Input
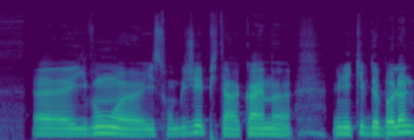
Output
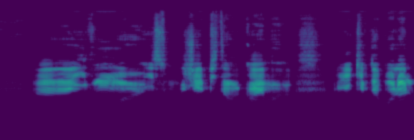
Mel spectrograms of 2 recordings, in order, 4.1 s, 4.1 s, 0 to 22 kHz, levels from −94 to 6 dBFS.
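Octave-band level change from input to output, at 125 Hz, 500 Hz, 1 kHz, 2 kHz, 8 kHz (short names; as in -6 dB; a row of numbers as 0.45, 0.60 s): under -40 dB, under -40 dB, under -40 dB, +1.0 dB, +6.5 dB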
